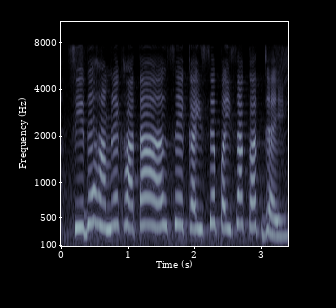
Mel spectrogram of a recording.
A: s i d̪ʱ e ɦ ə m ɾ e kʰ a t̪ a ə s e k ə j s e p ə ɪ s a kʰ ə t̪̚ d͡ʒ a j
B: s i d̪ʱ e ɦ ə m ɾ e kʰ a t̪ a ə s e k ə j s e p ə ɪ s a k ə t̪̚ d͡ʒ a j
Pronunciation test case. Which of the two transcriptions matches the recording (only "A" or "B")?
B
